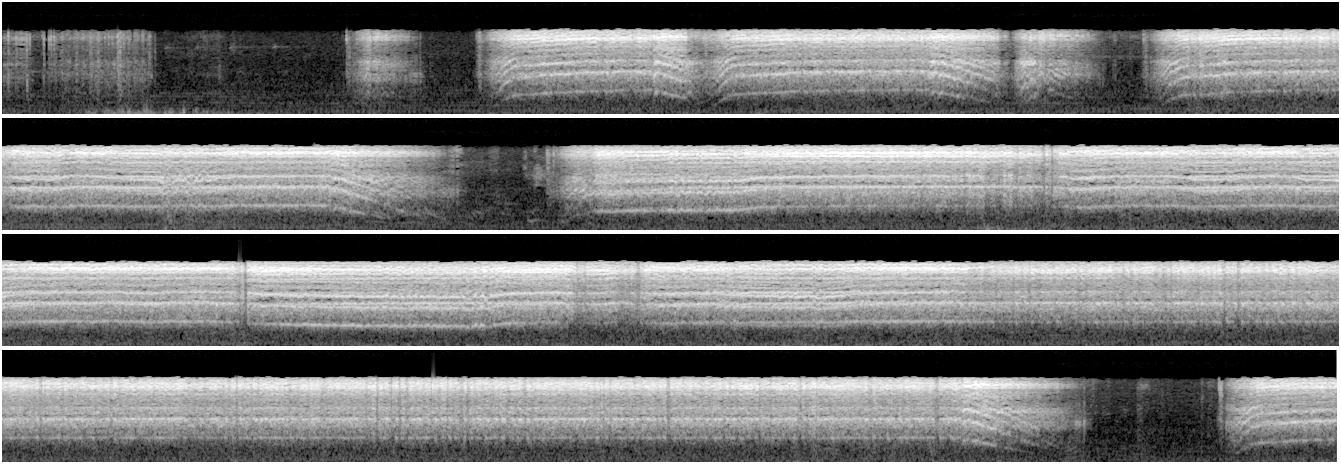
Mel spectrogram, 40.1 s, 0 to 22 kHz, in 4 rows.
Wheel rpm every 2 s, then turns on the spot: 10, 10, 150, 160, 110, 220, 90, 140, 230, 220, 230, 210, 220, 220, 230, 230, 230, 230, 190, 40.
0-2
